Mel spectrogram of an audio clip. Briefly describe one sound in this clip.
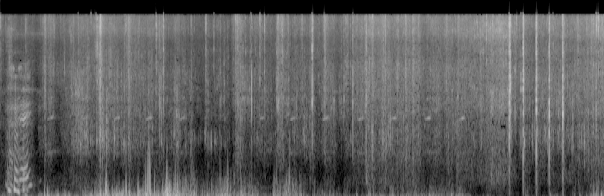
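Dry corn stalks rustle and crackle.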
